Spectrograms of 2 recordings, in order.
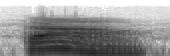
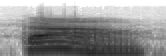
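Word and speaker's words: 桃: Второй тон – это когда звук идет вверх. Поднимается вверх, как в слове персик. Тао. Тао.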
